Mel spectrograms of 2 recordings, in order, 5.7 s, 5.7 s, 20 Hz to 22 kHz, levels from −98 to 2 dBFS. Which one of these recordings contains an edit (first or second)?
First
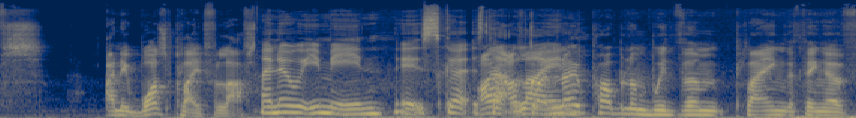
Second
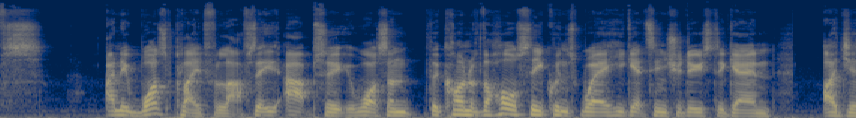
first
